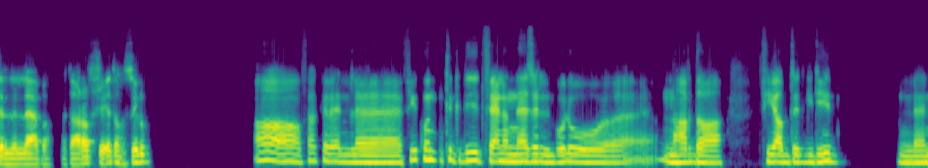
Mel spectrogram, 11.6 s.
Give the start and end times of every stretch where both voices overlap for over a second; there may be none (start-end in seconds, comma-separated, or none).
none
